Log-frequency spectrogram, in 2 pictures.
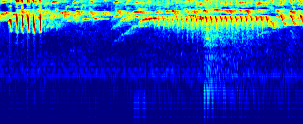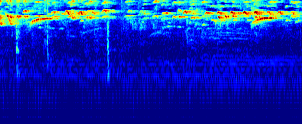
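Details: Canary song intended to train a pet canary to sing: brief rapid trill, then a broad rushing burst followed by scattered high chirps and whistles.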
